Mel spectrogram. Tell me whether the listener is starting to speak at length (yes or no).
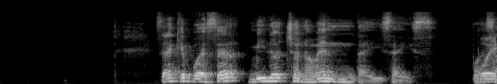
yes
